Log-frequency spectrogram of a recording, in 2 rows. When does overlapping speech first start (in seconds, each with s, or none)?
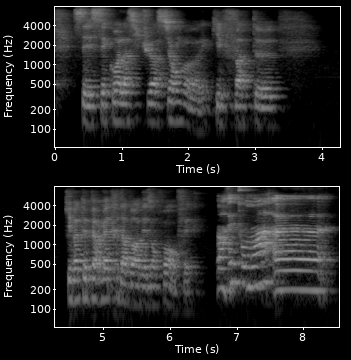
none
